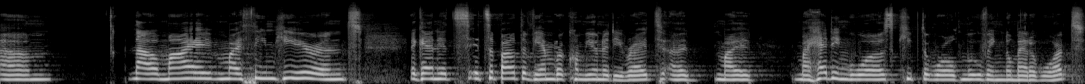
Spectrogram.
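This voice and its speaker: A woman with a non-native accent, her intonation monotone and flat, her loudness very even, her pace fairly slow. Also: fairly high pitch for a woman. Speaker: tech company executive. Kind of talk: conference keynote. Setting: stage with large audience. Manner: hesitant, many fillers.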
